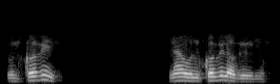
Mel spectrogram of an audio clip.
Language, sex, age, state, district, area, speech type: Odia, male, 18-30, Odisha, Kendujhar, urban, conversation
